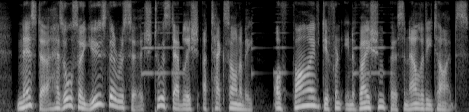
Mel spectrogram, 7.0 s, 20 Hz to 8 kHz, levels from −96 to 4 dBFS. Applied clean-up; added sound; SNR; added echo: neural mask model RNNoise.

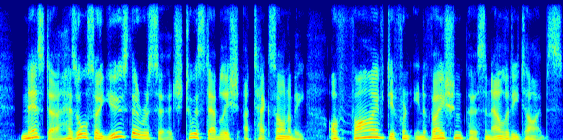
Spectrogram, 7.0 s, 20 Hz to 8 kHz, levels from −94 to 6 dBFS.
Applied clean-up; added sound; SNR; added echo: none; none; none; none.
